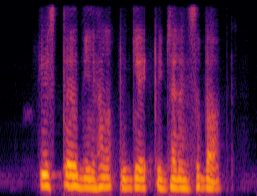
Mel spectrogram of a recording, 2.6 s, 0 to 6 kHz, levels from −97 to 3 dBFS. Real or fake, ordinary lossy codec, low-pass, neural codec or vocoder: fake; none; 5.4 kHz; codec, 16 kHz, 1 kbps, FreqCodec, smaller model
